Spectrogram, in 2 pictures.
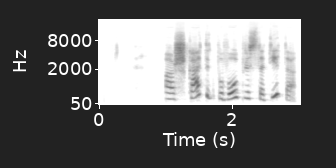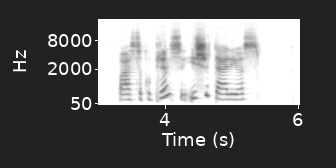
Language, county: Lithuanian, Vilnius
